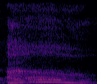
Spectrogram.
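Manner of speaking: hushed, drawn-out stoner approval; pot store clerk. Retold or imitated. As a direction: savor it slowly, soft and low.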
